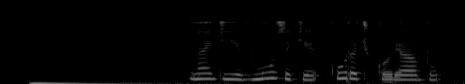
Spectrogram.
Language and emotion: Russian, sad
